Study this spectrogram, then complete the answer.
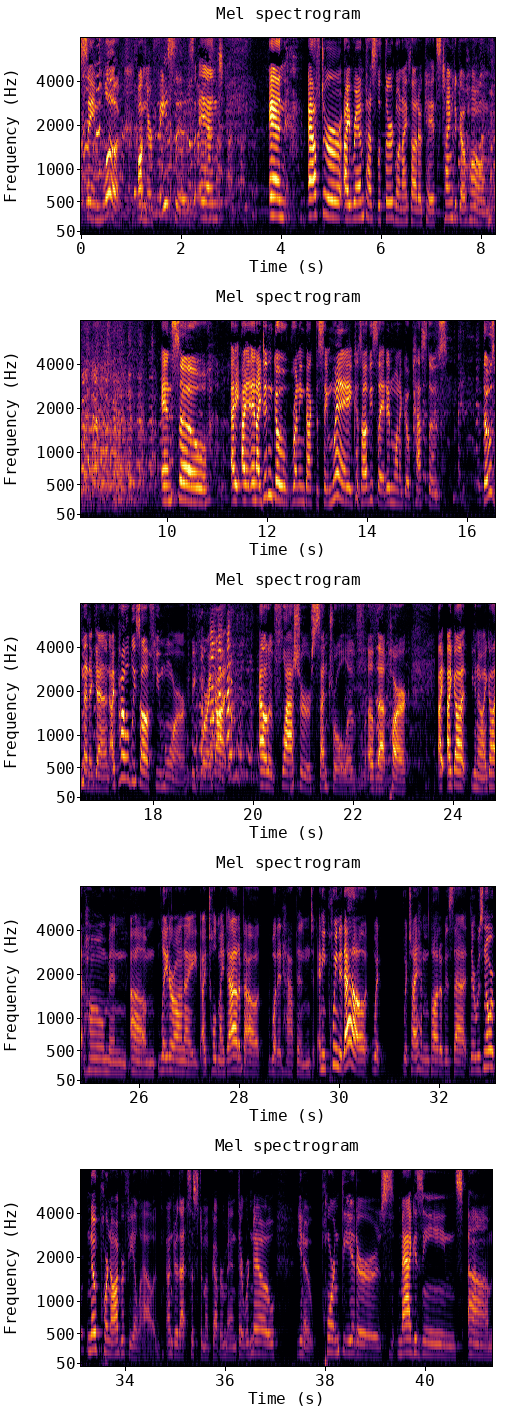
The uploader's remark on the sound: At our March 2014 live event.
